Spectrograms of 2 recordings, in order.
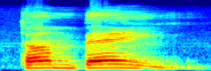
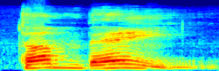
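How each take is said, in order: The two takes are said the same way.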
